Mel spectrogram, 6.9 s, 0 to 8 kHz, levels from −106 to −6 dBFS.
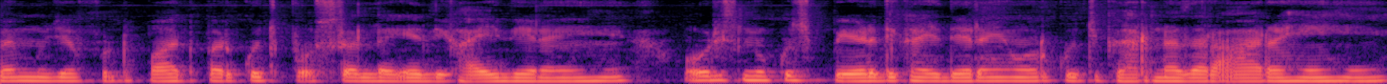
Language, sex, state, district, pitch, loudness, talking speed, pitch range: Hindi, male, Maharashtra, Nagpur, 125 Hz, -36 LUFS, 205 wpm, 125-135 Hz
